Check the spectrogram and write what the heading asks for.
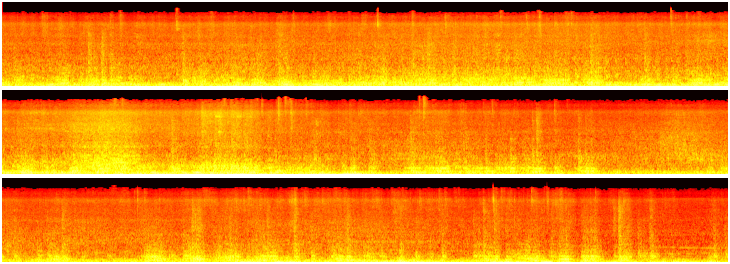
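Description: Steady low rumble of a moving tram heard from inside the car, with scattered clicks and knocks and a louder swell of noise about twelve seconds in that lasts a few seconds.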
